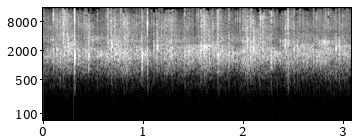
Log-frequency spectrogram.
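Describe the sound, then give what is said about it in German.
Applause fills a parliamentary chamber: sustained, dense clapping from many members that holds a steady, even level throughout, with no voices standing out. “Applaus”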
